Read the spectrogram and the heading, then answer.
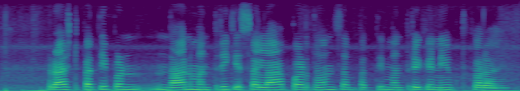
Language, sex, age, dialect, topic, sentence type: Magahi, female, 18-24, Western, banking, statement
